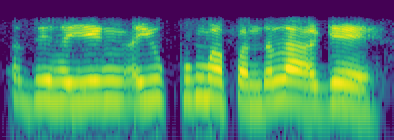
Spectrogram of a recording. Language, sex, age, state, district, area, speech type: Manipuri, female, 60+, Manipur, Churachandpur, urban, conversation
